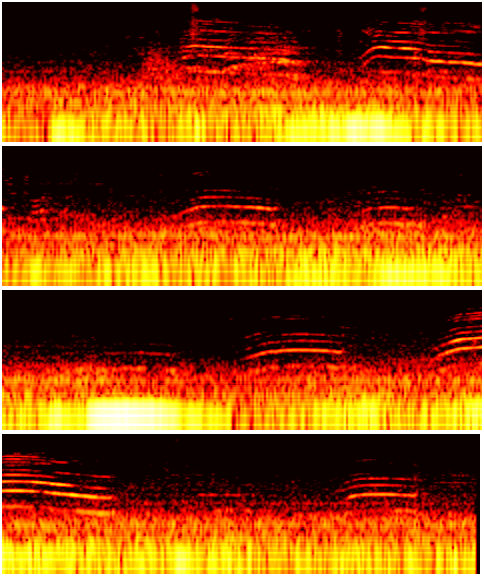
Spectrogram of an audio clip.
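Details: Meowing around a tabby kitten as a street cat circles her: many rising-falling harmonic meows, some short and soft, others long and loud, scattered throughout over steady low hum and occasional thumps.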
